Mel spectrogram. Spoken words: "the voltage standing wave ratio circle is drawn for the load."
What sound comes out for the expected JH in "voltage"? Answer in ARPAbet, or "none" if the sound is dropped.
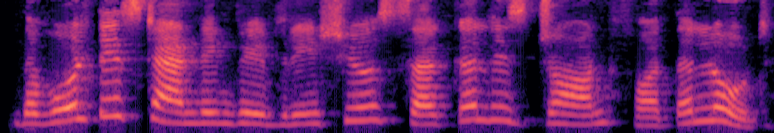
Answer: Z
